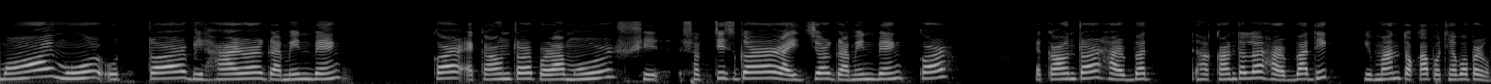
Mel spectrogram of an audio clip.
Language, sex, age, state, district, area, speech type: Assamese, female, 18-30, Assam, Sivasagar, rural, read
